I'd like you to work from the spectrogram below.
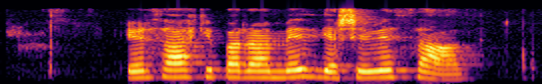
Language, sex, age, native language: Icelandic, female, 12, Icelandic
